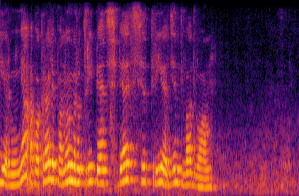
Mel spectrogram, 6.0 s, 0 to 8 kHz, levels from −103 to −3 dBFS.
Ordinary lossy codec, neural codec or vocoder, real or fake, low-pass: Opus, 24 kbps; codec, 16 kHz, 8 kbps, FreqCodec, larger model; fake; 7.2 kHz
